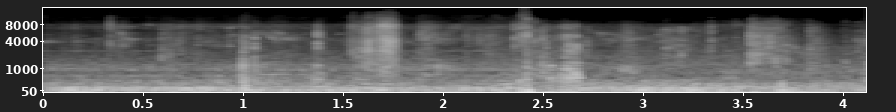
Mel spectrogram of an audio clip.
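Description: Steady low outdoor rumble, with several short rustles and knocks from the camera being handled and picked up.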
